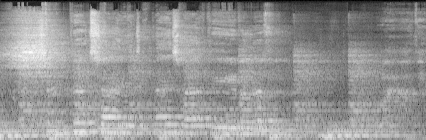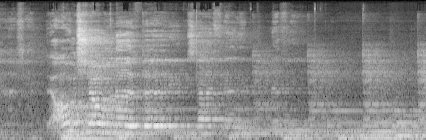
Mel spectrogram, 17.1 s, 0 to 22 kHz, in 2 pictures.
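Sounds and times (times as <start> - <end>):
cymbal and drum hits: 0.0 - 4.8
band accompaniment: 0.0 - 7.4
man singing: 0.3 - 6.0, 7.6 - 14.9.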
